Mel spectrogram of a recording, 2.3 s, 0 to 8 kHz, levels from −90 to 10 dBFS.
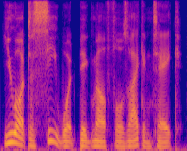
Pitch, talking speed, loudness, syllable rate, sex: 115 Hz, 255 wpm, -18 LUFS, 4.9 syllables/s, male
